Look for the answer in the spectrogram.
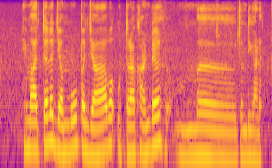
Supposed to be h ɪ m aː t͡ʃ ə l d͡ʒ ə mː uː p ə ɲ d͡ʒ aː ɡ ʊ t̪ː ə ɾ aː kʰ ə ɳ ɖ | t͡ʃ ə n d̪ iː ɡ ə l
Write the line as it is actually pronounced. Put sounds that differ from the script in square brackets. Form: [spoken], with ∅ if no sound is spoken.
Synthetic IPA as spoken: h ɪ m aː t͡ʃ ə l d͡ʒ ə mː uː p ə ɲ d͡ʒ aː [b] ʊ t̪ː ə ɾ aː kʰ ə ɳ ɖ | t͡ʃ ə n d̪ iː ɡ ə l

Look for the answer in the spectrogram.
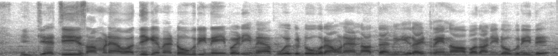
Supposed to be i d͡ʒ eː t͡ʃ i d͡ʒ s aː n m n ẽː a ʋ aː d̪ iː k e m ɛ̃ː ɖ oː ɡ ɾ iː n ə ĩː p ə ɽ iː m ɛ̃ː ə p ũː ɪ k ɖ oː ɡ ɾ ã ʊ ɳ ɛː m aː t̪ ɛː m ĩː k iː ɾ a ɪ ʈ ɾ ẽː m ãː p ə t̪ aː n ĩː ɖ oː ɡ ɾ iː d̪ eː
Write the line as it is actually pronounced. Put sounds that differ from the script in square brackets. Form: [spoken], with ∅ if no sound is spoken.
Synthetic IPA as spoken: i d͡ʒ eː t͡ʃ [iː] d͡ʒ s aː [∅] m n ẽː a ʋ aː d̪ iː k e m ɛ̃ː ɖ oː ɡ ɾ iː n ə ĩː p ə ɽ iː m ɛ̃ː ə p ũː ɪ k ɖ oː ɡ ɾ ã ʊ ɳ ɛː [n] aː t̪ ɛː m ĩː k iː ɾ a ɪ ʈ ɾ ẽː [n] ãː p ə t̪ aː n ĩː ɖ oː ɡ ɾ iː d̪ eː

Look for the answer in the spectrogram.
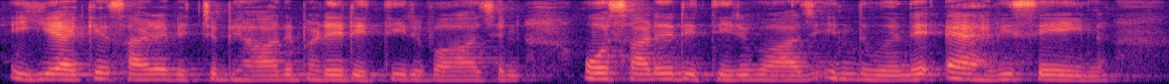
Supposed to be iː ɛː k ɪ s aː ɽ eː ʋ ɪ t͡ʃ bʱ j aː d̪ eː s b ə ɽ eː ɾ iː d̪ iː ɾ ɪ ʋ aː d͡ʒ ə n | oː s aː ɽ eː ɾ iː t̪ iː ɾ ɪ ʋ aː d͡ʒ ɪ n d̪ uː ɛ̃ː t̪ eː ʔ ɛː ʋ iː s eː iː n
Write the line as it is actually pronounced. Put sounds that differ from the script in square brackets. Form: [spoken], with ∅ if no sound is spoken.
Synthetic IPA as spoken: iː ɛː k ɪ s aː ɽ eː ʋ ɪ t͡ʃ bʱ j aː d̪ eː [∅] b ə ɽ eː ɾ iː [t̪] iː ɾ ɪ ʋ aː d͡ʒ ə n | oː s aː ɽ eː ɾ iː t̪ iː ɾ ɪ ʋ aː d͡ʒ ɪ n d̪ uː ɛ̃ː [d̪] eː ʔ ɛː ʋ iː s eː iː n

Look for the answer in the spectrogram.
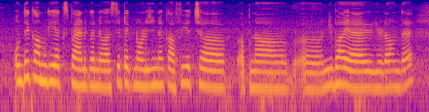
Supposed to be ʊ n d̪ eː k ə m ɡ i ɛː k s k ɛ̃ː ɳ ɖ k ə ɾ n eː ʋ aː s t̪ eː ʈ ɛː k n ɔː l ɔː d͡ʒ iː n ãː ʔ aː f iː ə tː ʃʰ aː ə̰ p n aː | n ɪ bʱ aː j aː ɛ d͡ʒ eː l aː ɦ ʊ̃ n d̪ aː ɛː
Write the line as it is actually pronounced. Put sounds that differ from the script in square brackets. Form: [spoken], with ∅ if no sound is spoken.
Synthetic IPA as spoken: ʊ n d̪ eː k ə m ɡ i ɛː k s [p] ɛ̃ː ɳ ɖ k ə ɾ n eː ʋ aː s t̪ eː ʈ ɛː k n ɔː l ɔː d͡ʒ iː n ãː [k] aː f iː ə tː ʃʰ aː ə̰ p n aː | n ɪ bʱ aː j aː ɛ d͡ʒ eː [ɽ] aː ɦ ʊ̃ n d̪ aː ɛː

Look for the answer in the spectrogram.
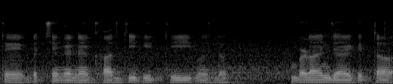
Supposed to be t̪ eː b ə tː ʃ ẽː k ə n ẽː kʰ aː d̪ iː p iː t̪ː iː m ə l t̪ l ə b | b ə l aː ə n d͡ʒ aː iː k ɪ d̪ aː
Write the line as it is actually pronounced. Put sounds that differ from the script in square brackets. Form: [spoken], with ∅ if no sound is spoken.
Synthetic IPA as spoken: t̪ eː b ə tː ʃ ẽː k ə n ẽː kʰ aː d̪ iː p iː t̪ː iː m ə [∅] t̪ l ə b | b ə [ɽ] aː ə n d͡ʒ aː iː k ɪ [t̪] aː

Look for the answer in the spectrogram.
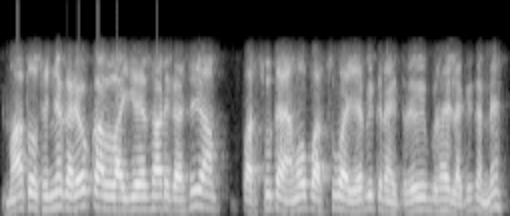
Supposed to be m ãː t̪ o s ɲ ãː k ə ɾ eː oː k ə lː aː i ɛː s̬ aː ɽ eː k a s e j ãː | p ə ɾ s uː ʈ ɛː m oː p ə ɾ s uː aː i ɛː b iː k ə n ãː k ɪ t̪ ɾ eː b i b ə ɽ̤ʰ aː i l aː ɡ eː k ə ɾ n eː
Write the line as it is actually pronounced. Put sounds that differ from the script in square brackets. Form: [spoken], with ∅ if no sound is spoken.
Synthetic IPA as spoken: m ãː t̪ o s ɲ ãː k ə ɾ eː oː k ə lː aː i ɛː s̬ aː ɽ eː k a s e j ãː | p ə ɾ s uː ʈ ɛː m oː p ə ɾ s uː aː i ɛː b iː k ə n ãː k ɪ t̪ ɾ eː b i b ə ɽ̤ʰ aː i l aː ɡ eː k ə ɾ n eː

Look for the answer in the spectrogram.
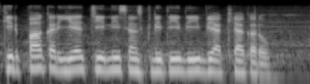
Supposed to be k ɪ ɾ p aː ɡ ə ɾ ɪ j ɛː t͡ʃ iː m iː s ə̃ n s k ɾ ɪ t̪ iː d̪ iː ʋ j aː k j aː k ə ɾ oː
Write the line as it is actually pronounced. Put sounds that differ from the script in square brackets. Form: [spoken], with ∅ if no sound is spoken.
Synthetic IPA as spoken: k ɪ ɾ p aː [k] ə ɾ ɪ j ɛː t͡ʃ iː [n] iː s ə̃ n s k ɾ ɪ t̪ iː d̪ iː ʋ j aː [kʰ] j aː k ə ɾ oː

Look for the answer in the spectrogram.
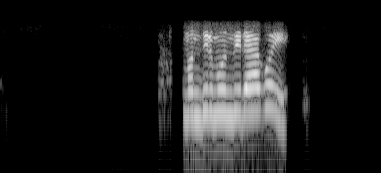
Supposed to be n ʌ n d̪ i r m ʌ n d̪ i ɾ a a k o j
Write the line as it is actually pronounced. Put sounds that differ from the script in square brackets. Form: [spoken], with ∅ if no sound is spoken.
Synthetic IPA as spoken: [m] ʌ n d̪ i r m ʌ n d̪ i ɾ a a k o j

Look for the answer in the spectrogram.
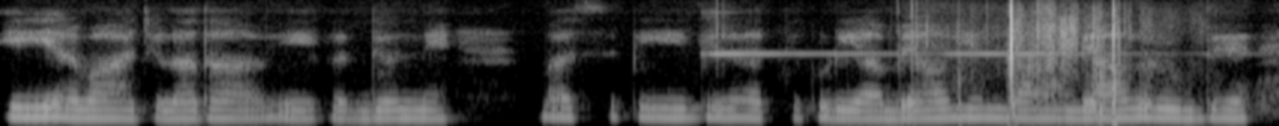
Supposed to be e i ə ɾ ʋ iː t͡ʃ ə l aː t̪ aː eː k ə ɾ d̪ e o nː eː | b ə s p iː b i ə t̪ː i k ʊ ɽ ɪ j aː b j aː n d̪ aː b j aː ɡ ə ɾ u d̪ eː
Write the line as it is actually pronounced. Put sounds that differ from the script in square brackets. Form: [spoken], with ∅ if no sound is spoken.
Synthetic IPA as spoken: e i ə ɾ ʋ [aː] t͡ʃ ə l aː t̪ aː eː k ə ɾ d̪ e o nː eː | b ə s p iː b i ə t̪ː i k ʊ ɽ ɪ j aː b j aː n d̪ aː b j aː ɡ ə ɾ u d̪ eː

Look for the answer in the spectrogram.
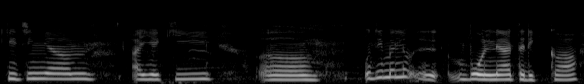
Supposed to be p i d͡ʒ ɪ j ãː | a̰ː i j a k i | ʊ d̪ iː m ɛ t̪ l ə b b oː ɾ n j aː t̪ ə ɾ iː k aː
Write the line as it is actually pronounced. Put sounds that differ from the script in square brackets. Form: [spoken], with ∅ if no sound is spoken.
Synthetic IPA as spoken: [k] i d͡ʒ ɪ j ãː | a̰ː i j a k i | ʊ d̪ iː m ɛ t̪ l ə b b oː [l] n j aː t̪ ə ɾ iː k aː

